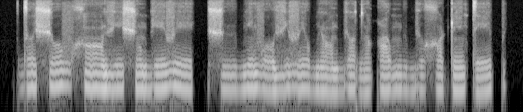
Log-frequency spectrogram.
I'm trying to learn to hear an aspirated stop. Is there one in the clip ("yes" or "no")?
no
